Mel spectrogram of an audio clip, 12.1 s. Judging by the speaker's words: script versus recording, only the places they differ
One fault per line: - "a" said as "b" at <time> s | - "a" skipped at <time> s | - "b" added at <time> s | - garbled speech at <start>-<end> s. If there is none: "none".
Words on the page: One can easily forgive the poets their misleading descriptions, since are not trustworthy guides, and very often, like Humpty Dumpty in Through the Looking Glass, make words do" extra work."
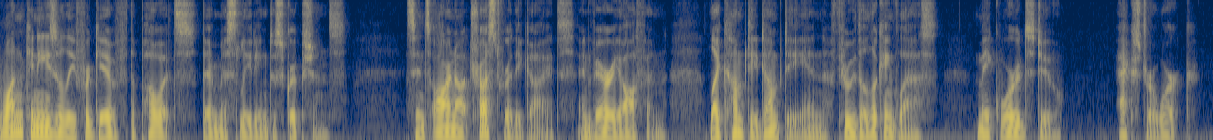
none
